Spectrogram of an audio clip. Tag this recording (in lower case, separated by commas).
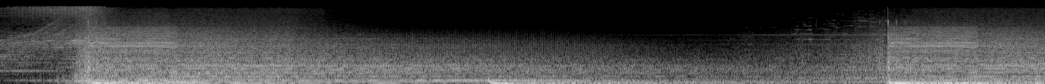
music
